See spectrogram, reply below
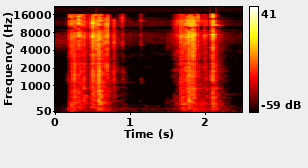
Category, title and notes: Sound effects > Other mechanisms, engines, machines
COMAv-Samsung Galaxy Smartphone, CU Projector, Slide, Changer Arm, Out, In Nicholas Judy TDC
A slide projector changer arm sliding out and in.
changer-arm, foley, out, Phone-recording, slide, slide-projector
